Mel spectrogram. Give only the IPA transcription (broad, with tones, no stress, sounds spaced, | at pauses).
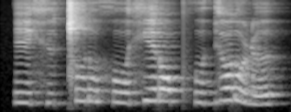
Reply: e˨˩ xʲ ʊ˩˧ ǀ ʊ˦ ɾ ʊ˩˧ x o˨˩ xʲ ɛ˦ ɾ ɔ˨˥ pʰ ʊ˨˩ ɡʲ ɔ˦ ɾ o˨˩ ɳ ə˩˧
